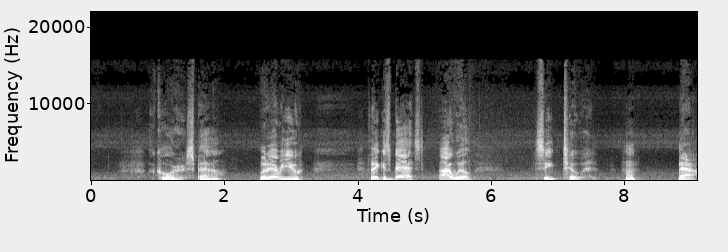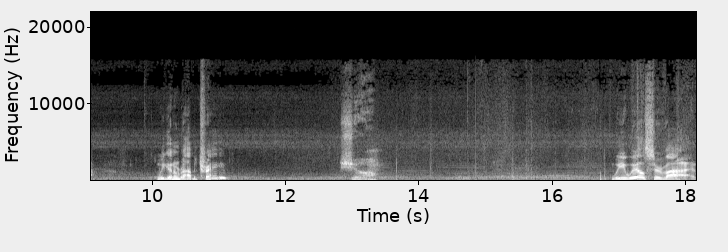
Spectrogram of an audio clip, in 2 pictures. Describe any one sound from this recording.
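A second man speaks with animation, close by.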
